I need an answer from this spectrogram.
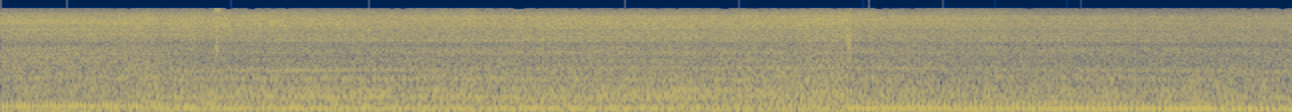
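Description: Motorcycle engine running at fairly steady revs under a haze of riding noise. Its pitch shifts slightly about a second in and again about four seconds in.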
